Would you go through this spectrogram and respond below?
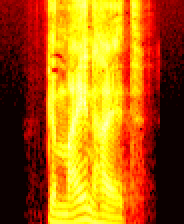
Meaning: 1. meanness, nastiness, baseness 2. dirty trick, raw deal
- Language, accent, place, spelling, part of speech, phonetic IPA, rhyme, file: German, Germany, Berlin, Gemeinheit, noun, [ɡəˈmaɪ̯nhaɪ̯t], -aɪ̯nhaɪ̯t, De-Gemeinheit.ogg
